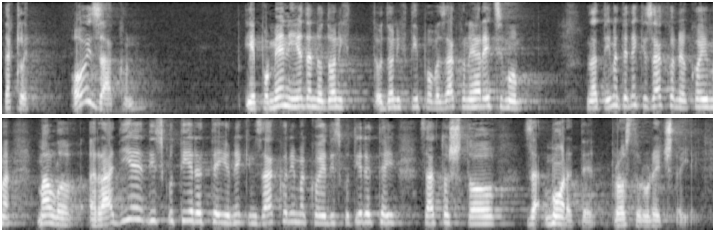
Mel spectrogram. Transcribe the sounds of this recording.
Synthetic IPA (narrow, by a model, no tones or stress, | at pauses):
d̪̥akle̞ | o̞ʋajzaːkon | jepo̞me̞nije̞d̪anod̪o̞nixod̪o̞nixt̪ipo̞ʋazaːkonajaːɾe̞t̪simo̞ | znaːt̪eimat̪ene̞ke̞zaːko̞neoko̞jimamalo̞ɾad̪ije̞d̪iskut̪iːɾat̪e̞ione̞kimzaːko̞nimako̞jed̪iskut̪iːɾat̪e̞z̥at̪o̞ʃt̪o̞ | zamo̞ːɾat̪ḛupɾo̞ːst̪oɾuɾe̞t͡ɕʃt̪o̰jḛ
